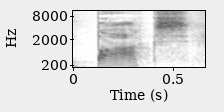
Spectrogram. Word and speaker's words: Boox: So the company name is Boox, but apparently that's supposed to be pronounced as Boox.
